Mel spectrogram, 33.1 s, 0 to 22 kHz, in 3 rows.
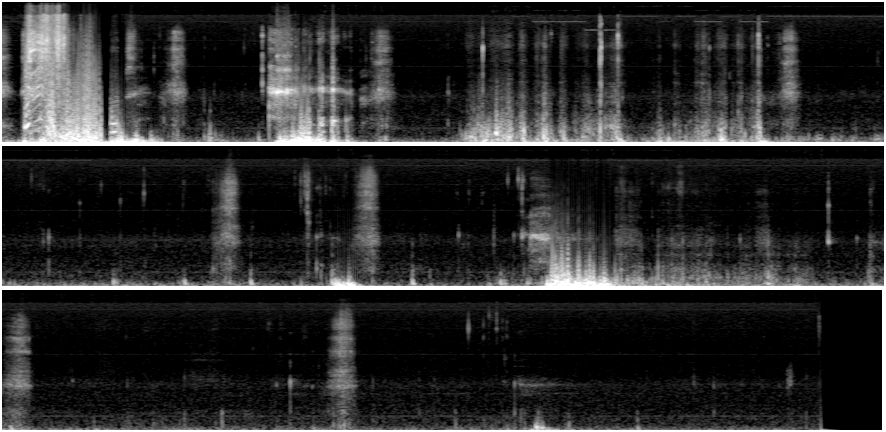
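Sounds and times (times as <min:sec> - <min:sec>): woman sneezing: 0:00.0 - 0:01.9
sniffling and nasal breathing: 0:03.4 - 0:05.0, 0:05.8 - 0:10.2, 0:13.6 - 0:14.2, 0:15.0 - 0:16.0, 0:17.5 - 0:21.2, 0:21.8 - 0:22.6, 0:25.6 - 0:26.6.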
